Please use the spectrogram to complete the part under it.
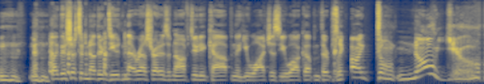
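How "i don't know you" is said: very slow speech through clenched, gritted teeth. Retelling a restaurant encounter with an off-duty cop, imitating speaking through gritted teeth. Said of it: "through gritted teeth".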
